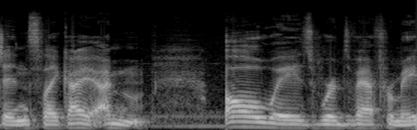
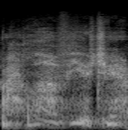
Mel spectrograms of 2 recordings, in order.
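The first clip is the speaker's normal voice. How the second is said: teasing, playful soft whisper; 14 semitones higher, 5 dB quieter than usual. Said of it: "whisper into your ear".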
